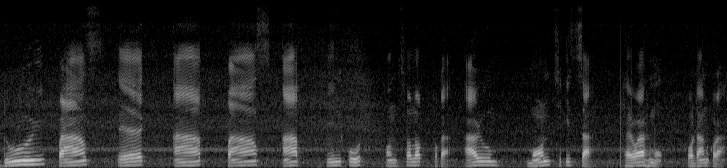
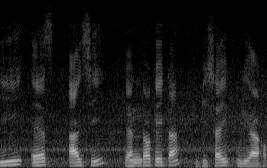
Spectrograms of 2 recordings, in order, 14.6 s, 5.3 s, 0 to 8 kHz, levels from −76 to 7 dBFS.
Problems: constant background noise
